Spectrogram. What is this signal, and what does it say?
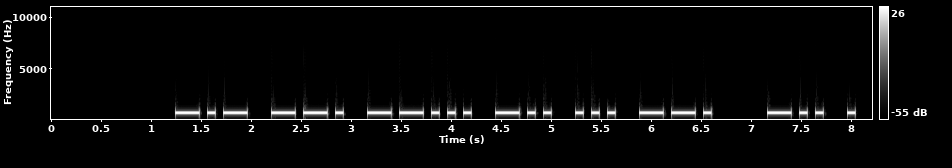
Morse code, heard as a keyed tone, about 15 wpm, 700 Hz. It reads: KG7DSG DE
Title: USA Callsign DE Callsign - 6 Characters - 15wpm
